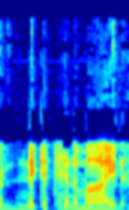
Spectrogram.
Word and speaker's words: nicotinamide: Nicotinic acid or nicotinamide.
